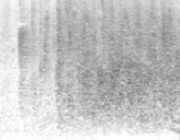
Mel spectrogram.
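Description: An audience claps steadily for a board chairman at a quarterly staff assembly with disability awareness training, the sound starting abruptly and holding as a dense, even wash of hands.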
